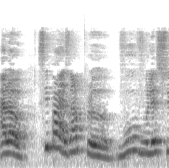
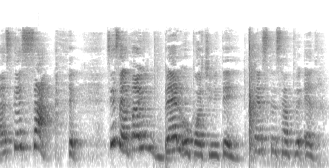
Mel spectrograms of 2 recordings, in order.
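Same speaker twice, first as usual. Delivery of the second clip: words spoken through a smile. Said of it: "Je souris en fait".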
